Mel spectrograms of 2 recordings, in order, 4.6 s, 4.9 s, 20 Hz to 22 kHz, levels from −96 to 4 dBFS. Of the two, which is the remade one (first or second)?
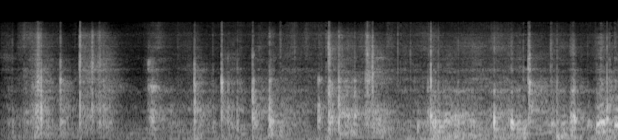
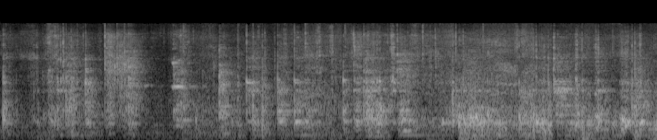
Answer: first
